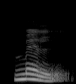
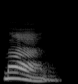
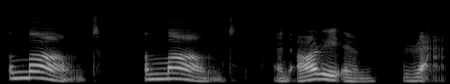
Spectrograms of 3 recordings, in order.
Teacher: the upper lip and the lower lip make a firm contact so that a complete closure of the oral cavity is observed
